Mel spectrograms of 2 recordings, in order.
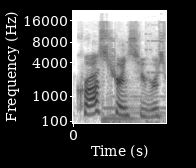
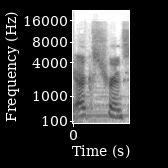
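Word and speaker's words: Xtransceiver: new every day yep just like uh the cross transceivers pronounce the cross transceiver but people still pronounce the x-trans even for some reason even though in black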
